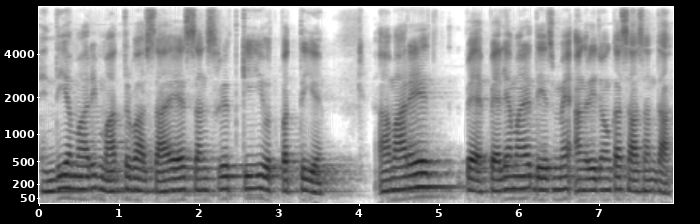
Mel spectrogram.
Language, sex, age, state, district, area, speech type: Hindi, male, 18-30, Madhya Pradesh, Gwalior, urban, spontaneous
